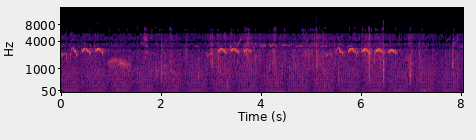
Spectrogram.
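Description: A bird calling three times, each call a quick run of about four short, arched chirps, over faint footsteps on a dry dirt trail.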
